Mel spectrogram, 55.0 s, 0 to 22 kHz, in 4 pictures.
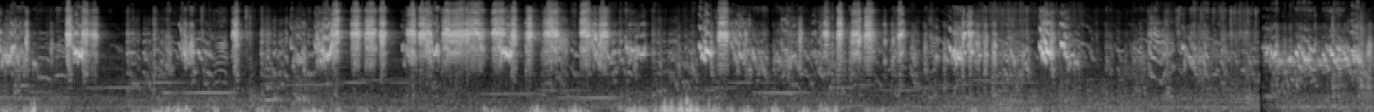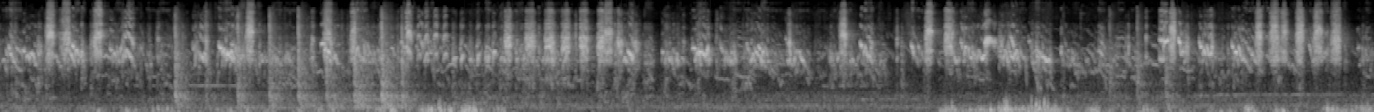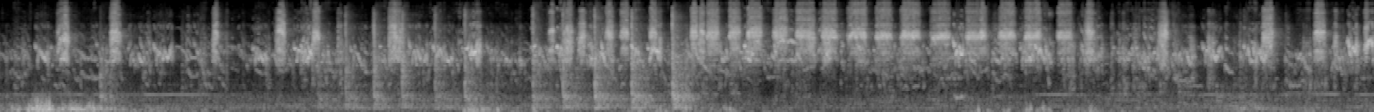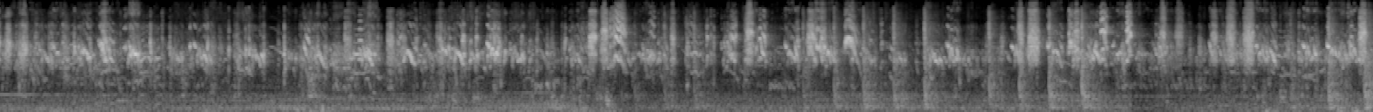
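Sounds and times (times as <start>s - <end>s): budgerigars chirping and chattering: 0.0s - 54.9s.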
